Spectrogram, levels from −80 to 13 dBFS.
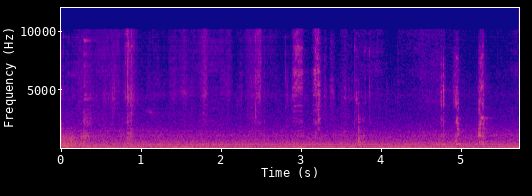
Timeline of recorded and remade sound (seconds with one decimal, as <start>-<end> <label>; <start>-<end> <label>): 0.0-3.0 remade; 3.0-5.1 recorded; 5.1-5.7 remade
